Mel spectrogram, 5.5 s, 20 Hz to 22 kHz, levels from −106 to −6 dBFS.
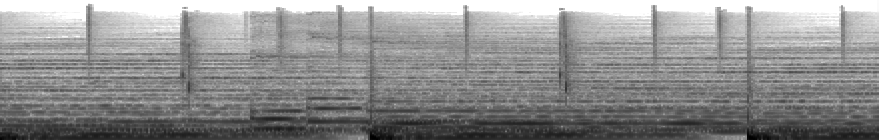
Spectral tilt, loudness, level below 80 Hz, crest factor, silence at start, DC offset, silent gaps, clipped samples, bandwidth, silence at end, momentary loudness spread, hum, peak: -7 dB/octave; -22 LUFS; -24 dBFS; 16 dB; 0 s; under 0.1%; none; under 0.1%; 16.5 kHz; 0 s; 8 LU; none; -4 dBFS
